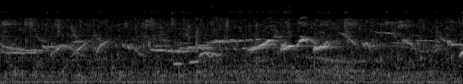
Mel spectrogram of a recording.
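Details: Aceh white-rumped shama in lively song beside a waterfall: sliding whistles and quick chirped notes in short phrases, louder in the middle, over a constant rushing background.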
